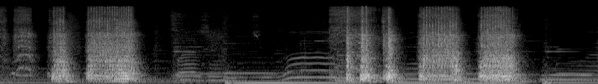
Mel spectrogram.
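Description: A power drill drives hefty number 12 screws into wooden oarlock pads on a Catalina Wherry rowing boat build, with a rising motor whine and a steady sustained run between several short, loud bursts of work noise.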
